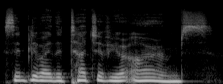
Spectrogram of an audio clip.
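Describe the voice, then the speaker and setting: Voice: medium pitch, a little slow, warm tone, lightly acted. A reader voicing Radha, a lovesick young goddess who implores her beloved in separation. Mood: pleading.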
